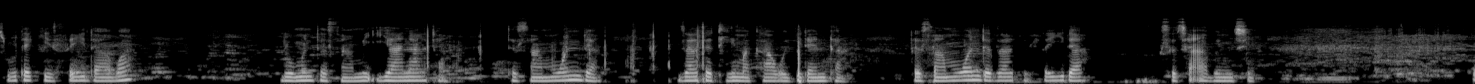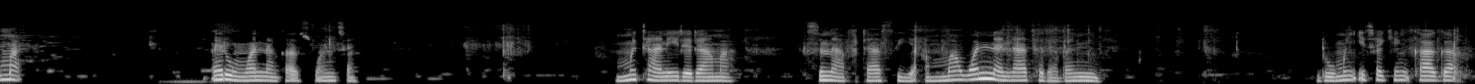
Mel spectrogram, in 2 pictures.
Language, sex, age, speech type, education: Hausa, female, 15-29, spontaneous, primary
